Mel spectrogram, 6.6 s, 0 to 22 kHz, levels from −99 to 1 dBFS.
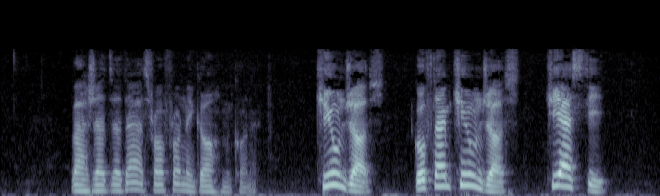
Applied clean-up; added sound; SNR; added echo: none; none; none; none.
